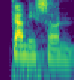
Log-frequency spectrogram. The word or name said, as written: camison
